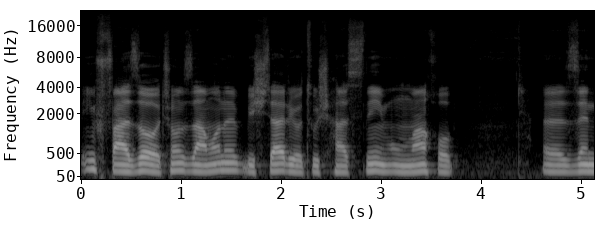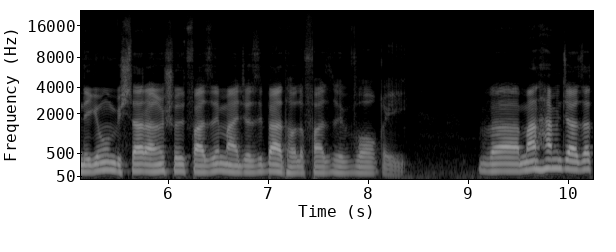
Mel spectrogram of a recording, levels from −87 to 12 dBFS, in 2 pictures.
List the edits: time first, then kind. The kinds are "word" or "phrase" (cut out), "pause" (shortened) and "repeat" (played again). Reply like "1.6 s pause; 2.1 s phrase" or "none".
6.2 s word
